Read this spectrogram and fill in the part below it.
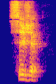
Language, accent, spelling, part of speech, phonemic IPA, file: French, Canada, cégeps, noun, /se.ʒɛp/, LL-Q150 (fra)-cégeps.wav
- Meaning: plural of cégep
